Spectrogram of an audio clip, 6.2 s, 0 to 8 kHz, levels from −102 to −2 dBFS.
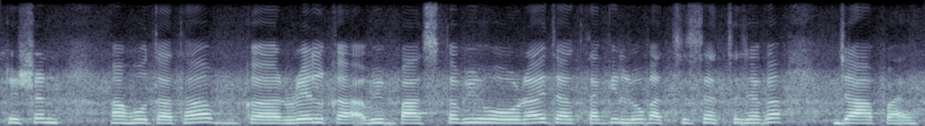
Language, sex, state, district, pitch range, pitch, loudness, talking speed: Hindi, female, Bihar, Sitamarhi, 215-235 Hz, 220 Hz, -18 LUFS, 205 wpm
